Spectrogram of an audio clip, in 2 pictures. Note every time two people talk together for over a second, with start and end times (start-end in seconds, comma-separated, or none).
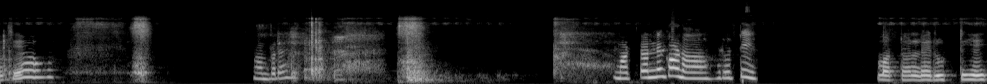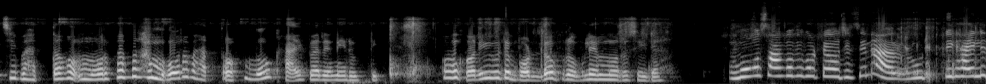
none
